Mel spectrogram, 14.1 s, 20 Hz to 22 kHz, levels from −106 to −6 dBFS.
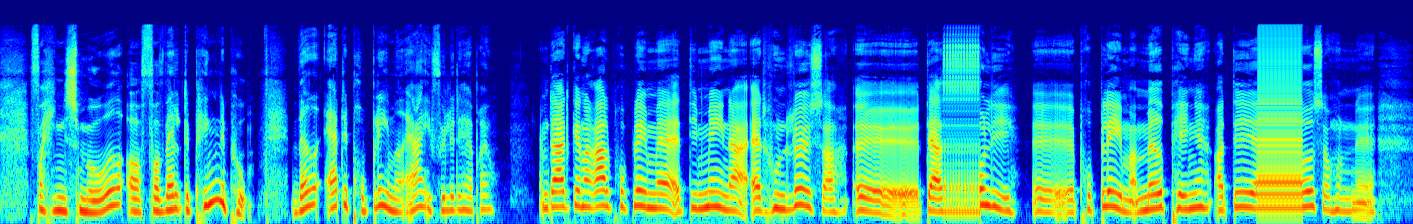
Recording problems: audio freezing; at 9.5 s and at 13 s

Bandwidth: 14.5 kHz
